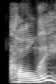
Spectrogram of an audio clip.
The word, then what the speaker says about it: Kali: I want to shift gears a little bit and talk about um Is it And, I think I mispronounced your name earlier. Is it Kali? Kali, yes.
